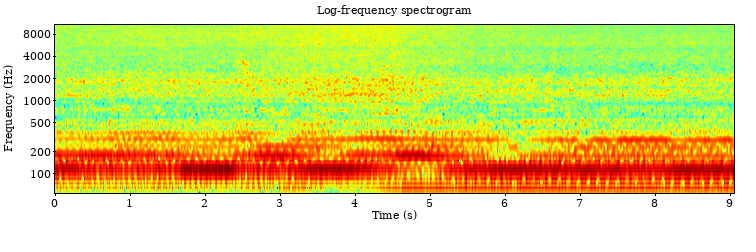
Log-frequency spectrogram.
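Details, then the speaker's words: Wrecked 2020 twin-turbo Audi R8 during rebuild, first start after two unplugged connectors found, stock and cold: engine catches cleanly, settles into steady even idle with smooth low rumble, no misses or knocks; normal start and idle. "It starts right up. Sounds pretty good. I mean, it's all stock right now, but you know what?"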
